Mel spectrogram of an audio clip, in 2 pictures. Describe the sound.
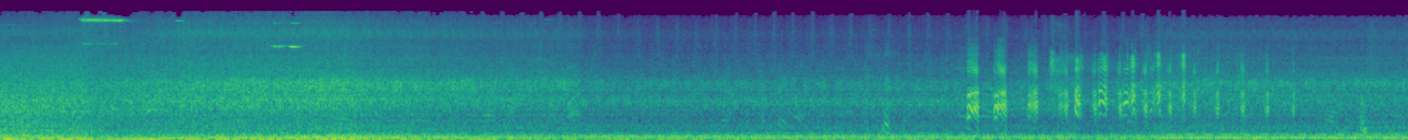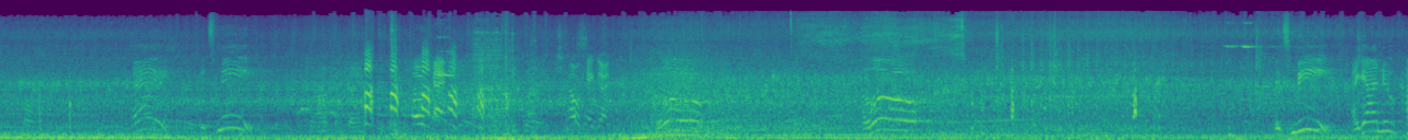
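A truck engine rumbles steadily amid continuous road traffic, with a low droning hum throughout, occasional brake hisses and indistinct voices in the background.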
